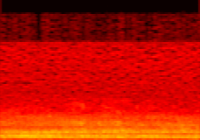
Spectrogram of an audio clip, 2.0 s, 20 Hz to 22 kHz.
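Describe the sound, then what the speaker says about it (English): Packed football crowd at a 1984 FA Cup tie between Brighton & Hove Albion and Liverpool, a steady, dense roar of massed voices with cheering, continuous and loud throughout with no break. "the crowd at the moment enjoying every moment of it"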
